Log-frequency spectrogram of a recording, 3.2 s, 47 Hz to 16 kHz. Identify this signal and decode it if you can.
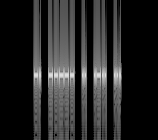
Morse code, heard as a keyed tone, about 46 wpm, spaced as for 33 wpm, 700 Hz. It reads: N0ILS
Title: USA Call Signs - 2x Character Spacing - 45wpm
